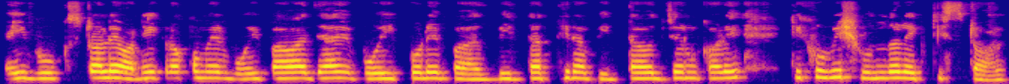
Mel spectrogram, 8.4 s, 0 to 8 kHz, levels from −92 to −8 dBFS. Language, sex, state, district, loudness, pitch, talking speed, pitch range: Bengali, female, West Bengal, Jhargram, -15 LUFS, 210 Hz, 170 wpm, 200-220 Hz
